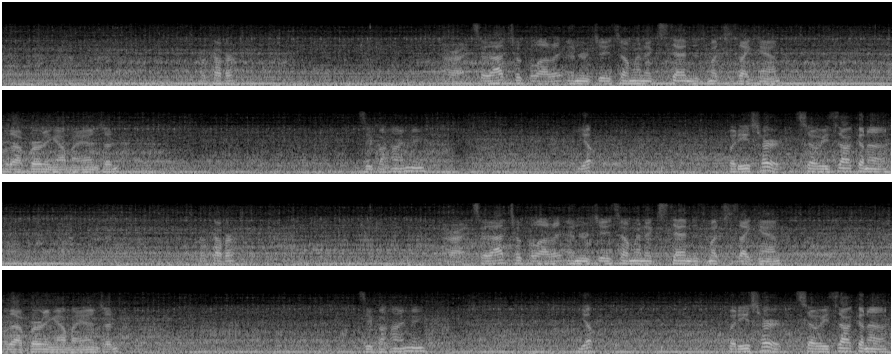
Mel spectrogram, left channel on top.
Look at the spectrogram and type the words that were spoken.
Recover. Alright, so that took a lot of energy, so I'm going to extend as much as I can without burning out my engine. Is he behind me? Yep. But he's hurt, so he's not gonna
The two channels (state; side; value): normal; both; correlation 0.54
